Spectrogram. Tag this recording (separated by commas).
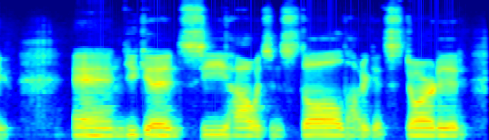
Speech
